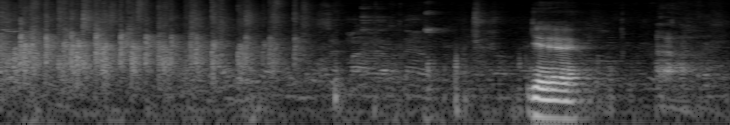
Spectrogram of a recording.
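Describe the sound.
A short burst of audience clapping fills the opening seconds with quick, overlapping claps, then fades as voices take over and someone lets out a loud whoop.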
